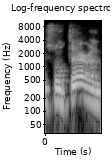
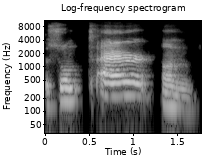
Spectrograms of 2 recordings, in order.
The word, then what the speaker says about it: Sontaran: I think that Kevin Lindsay insisted on pronouncing Sontaran by stressing the second syllable, Son, Ter, An, rather than using Robert Holmes' envisioned pronunciation, which stressed the first syllable, Son, Ter, An.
